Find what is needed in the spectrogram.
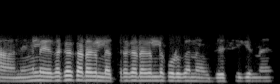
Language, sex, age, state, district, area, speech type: Malayalam, female, 60+, Kerala, Alappuzha, rural, conversation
